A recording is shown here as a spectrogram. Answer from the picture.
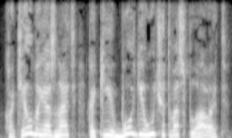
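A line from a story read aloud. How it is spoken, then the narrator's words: Exasperated exclamation. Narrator (Russian): заметил Рене и в сердцах воскликнул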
